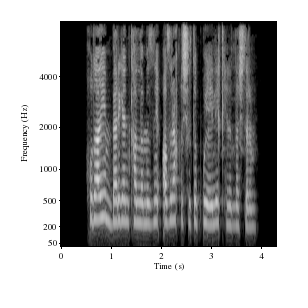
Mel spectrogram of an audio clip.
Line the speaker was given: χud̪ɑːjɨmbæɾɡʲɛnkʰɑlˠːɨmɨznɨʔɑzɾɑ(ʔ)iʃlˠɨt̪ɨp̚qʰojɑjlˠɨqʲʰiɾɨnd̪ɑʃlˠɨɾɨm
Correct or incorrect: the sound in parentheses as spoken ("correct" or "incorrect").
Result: incorrect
